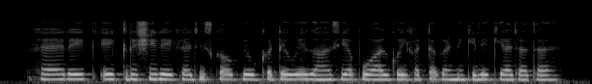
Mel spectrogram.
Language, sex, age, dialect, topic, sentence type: Hindi, female, 56-60, Hindustani Malvi Khadi Boli, agriculture, statement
